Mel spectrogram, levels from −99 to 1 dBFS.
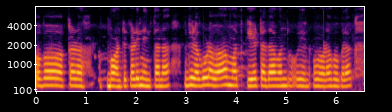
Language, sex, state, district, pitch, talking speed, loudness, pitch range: Kannada, female, Karnataka, Bidar, 240 Hz, 80 wpm, -14 LUFS, 230-250 Hz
